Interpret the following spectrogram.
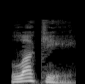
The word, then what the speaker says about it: Lak-Hui: Gold Star was one of the LG groups with a brethren company, Lockway, pronounced Lucky Chemical Industrial Corp, which is now LG Chem and LG Households.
